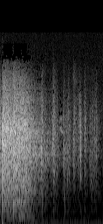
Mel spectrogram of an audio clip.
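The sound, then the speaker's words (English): Gunfire from a stagecoach driver shooting at holdup men: one loud, sharp blast whose crackling tail fades out, followed by a scattered run of quicker, fainter cracks. No one speaks. “That driver's a shooting fool.”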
